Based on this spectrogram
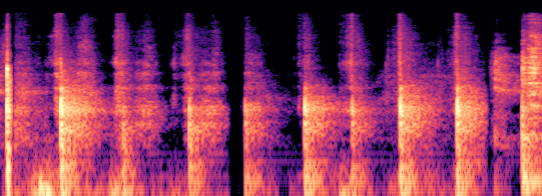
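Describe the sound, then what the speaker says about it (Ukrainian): A knife finely chops an unpeeled tomato on a board for guacamole: around ten crisp, close cutting strokes in an uneven rhythm, with no speech. "Його не треба чистити. Треба тільки дрібненько нарізати."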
